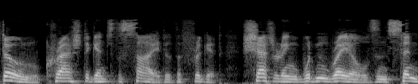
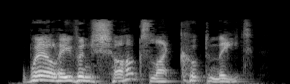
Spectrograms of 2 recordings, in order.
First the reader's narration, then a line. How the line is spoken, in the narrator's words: said the sergeant with a chuckle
